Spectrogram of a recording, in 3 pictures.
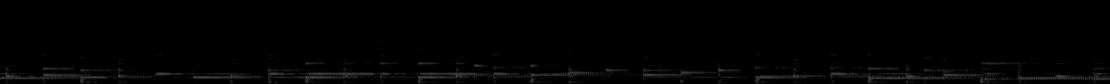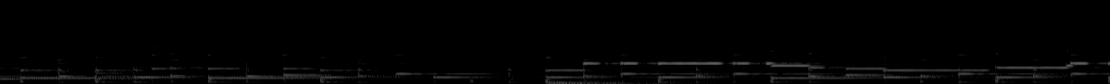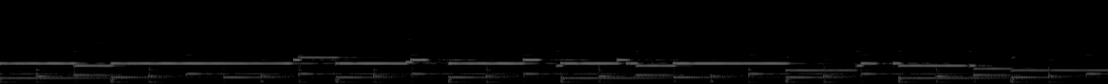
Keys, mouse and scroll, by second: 1.4 ctrl+z, 3.3 ctrl+z, 9.3-10.4 scroll down 1, 10.4 scroll up 1, 15.2 ctrl+z, 16.2-17.6 scroll down 1, 17.6 scroll up 1, 18.3 ctrl+z, 23.3 ctrl+z, 25.0 ctrl+z, 31.7 ctrl+z.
